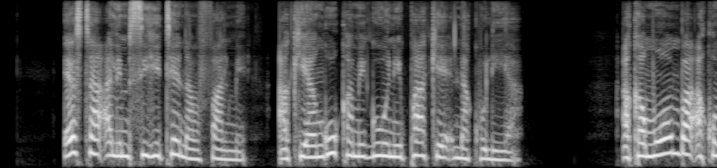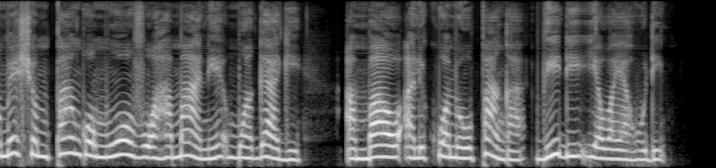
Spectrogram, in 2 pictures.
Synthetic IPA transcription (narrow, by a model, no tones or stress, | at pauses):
ɛstaʔalim̩siɦitʰɛnam̩falmɛ | akiaŋɡukamiɠunipakɛnakulia | akamuɔmbaʔakɔmɛʃwɛm̩paŋɡɔmuɔvuwaɦamanɛmwaɠaɡi | ambaɔʔalikʰuwaːmɛupaŋɡaðiɗijawajaɦuɗi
